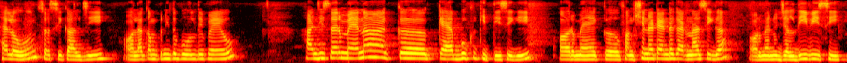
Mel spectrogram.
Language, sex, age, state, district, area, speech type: Punjabi, female, 30-45, Punjab, Tarn Taran, urban, spontaneous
